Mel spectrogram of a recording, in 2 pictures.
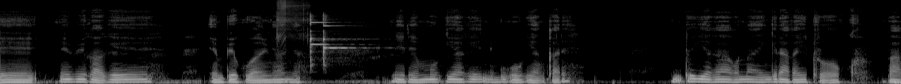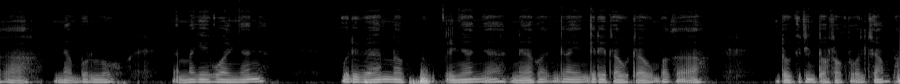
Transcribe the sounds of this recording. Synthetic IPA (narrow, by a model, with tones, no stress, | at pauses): e˨ | ne˦βi˦ka˨keː˦˨ | mpe˦ku˨a˨lɲa˦ɲa˨ | ni˨te˨mo˦ki˦a˦ke˦ni˨bu˦ko˦kja˨ŋka˦ɾe˦ | nto˦ki˦a˨ka˦˨ko˨˦na˨e˨ŋɡi˦ɾa˨ka˦i˦to˨kmba˦ka˨na˨bo˦lo˦ | na̰˨na˦ke˦kwa˦lɲa˦ɲa˦ | ko̰˦de˨βe˨a˦na˨plɲa˦ɲa˦ne˨ka˦ŋɡiɾa˦ke˦ŋɡe˦ɾe˨ta˨u˦ta˨ku˦mba˦ka̰ | nto˨ki˦ti˦ntɔ˨ktɔ˦k̚to̰˦kːo̰˦lt͡ʃa˦mba˦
